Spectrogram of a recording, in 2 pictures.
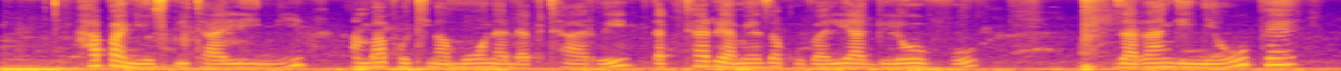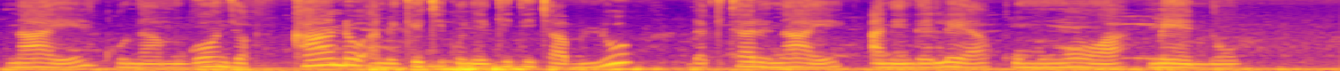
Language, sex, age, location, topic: Swahili, female, 18-24, Kisii, health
